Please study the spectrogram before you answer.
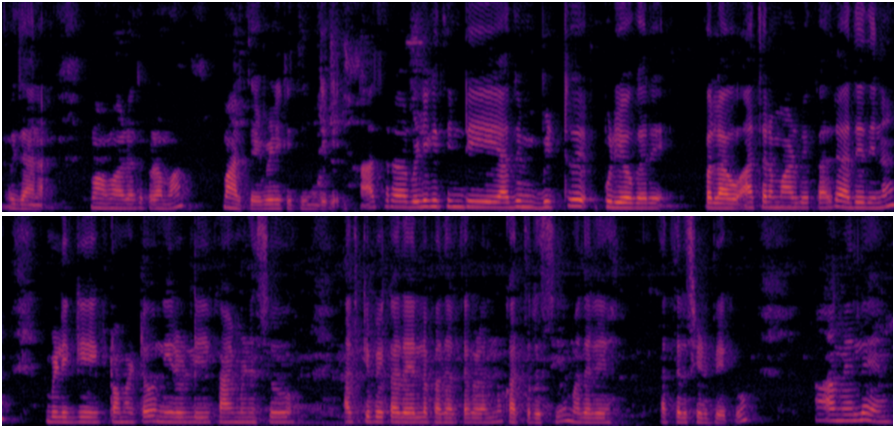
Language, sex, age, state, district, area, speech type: Kannada, female, 30-45, Karnataka, Udupi, rural, spontaneous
